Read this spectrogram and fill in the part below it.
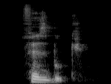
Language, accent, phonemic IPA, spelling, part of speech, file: French, France, /fɛs.buk/, Fessebouc, proper noun, LL-Q150 (fra)-Fessebouc.wav
- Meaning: Facebook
